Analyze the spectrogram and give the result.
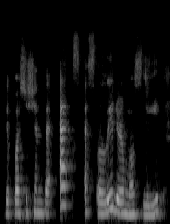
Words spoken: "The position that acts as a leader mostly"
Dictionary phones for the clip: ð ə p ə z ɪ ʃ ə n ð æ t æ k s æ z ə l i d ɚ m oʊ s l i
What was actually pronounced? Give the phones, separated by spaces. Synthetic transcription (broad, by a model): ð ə p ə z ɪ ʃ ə n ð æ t æ k s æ s ə l i d ɚ m oʊ s l i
